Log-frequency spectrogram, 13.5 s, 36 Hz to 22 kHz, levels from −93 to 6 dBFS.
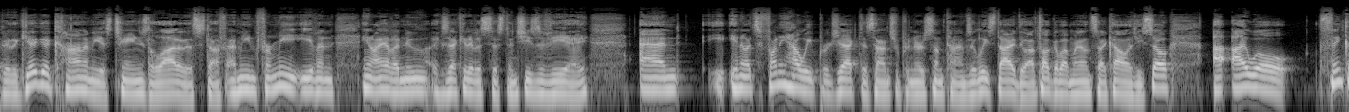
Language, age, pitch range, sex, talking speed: English, 50-69, 115-150 Hz, male, 225 wpm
